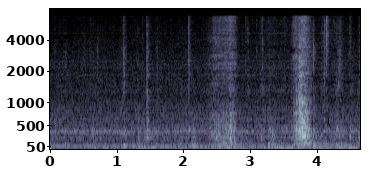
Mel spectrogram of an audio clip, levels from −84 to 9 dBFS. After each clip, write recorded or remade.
remade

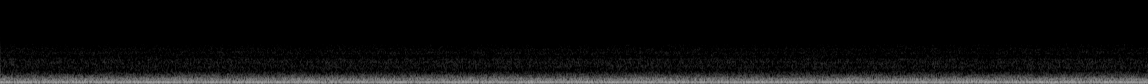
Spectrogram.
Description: recorded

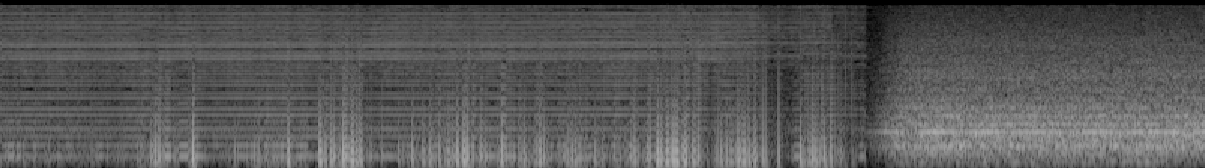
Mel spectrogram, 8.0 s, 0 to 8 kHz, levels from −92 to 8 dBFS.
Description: recorded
